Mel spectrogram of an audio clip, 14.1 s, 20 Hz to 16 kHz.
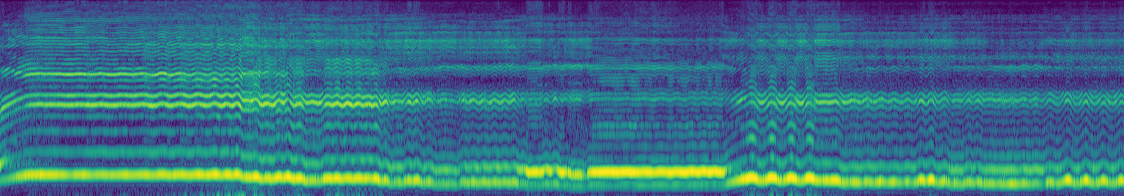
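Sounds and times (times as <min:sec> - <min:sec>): person reciting melodically: 0:00.0 - 0:14.0.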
